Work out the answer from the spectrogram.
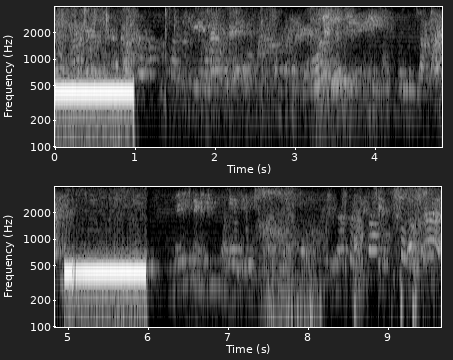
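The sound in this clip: Telephone tones on a call that has dropped: two long, steady, mid-pitched beeps about four seconds apart, with a person talking between and after them.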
